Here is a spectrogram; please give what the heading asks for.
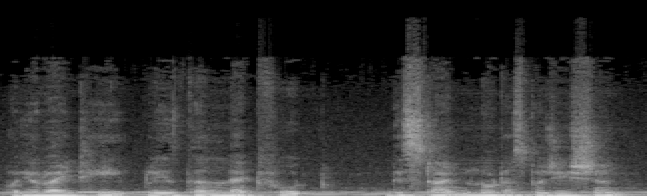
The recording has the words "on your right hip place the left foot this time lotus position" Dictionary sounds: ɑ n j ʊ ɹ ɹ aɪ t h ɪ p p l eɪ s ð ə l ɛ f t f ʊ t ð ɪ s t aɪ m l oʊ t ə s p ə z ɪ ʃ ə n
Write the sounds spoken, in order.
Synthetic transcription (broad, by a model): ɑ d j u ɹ ɹ aɪ t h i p p l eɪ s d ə l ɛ t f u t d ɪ s t aɪ m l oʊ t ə s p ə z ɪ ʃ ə n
